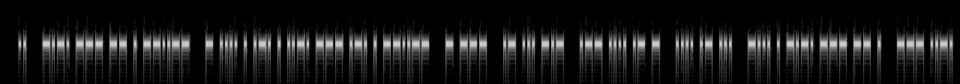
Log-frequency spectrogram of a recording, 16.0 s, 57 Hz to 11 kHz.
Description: Morse code, heard as a keyed tone, about 30 wpm, 700 Hz. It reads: I COME, THEREFORE, TO ASK WHAT HAS BECOME OF
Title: Sentences from Top 1000 Words - Review Part 5 - 30wpm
